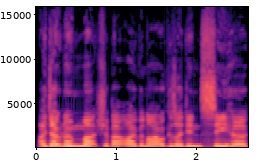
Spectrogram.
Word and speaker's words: Ivy Nile: She was defending the championship against Ivy Nile. I believe I'm saying that right. – Yeah, uh, she was. – No, you you were saying it pr- uh, to perfection. I couldn't have said it better.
